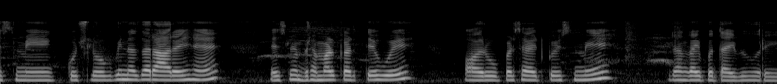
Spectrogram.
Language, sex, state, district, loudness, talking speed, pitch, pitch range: Hindi, female, Bihar, Supaul, -30 LUFS, 175 wpm, 205 Hz, 195-215 Hz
